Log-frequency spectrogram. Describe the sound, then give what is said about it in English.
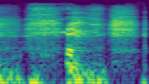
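A person imitates heavy panting, pushing out three or four loud, breathy huffs in quick rhythmic succession, with no words. “I think your heavy breathing just sparked the memory.”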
